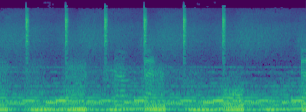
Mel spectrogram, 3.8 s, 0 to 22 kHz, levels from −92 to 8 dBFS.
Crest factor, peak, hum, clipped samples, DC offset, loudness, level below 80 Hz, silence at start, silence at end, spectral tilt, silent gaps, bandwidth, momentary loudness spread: 16 dB; 0 dBFS; none; under 0.1%; under 0.1%; -17 LUFS; -30 dBFS; 0 s; 0 s; -5 dB/octave; none; 19 kHz; 5 LU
